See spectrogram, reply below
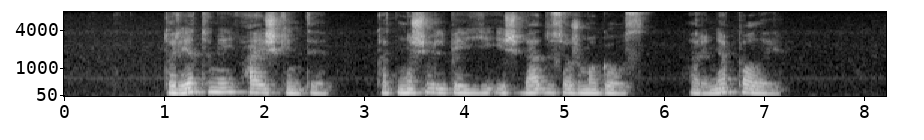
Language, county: Lithuanian, Vilnius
